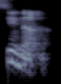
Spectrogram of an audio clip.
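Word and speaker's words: txiv neeb: Two oddities, along with the fact that the final consonants aren't sounded, explain why tsinung is pronounced tsinung.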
